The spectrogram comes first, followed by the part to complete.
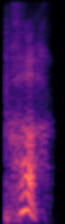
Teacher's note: that's a non-voiced bilabial consonant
